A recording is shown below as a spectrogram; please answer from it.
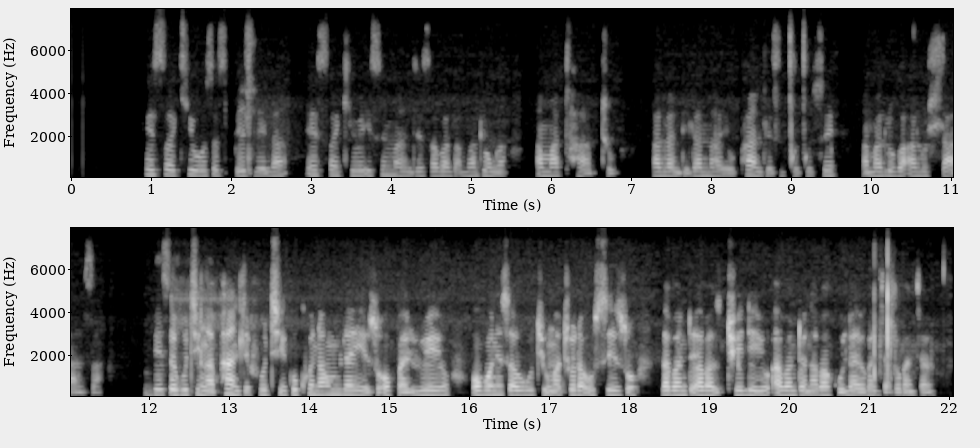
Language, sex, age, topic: North Ndebele, female, 25-35, health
